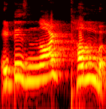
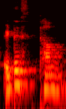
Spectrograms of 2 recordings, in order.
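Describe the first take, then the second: First: Thumb slowly said with a b on the end; sounded final B. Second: Thumb said softly, ending on m; silent B. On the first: Teacher rejecting the mistake, slow thumb with b sounded. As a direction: hit the b in thumb. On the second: Teacher correcting it, quiet thumb without b. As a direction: drop low and say thumb as "thum". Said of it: "B is silent". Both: Shown as a demonstration.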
